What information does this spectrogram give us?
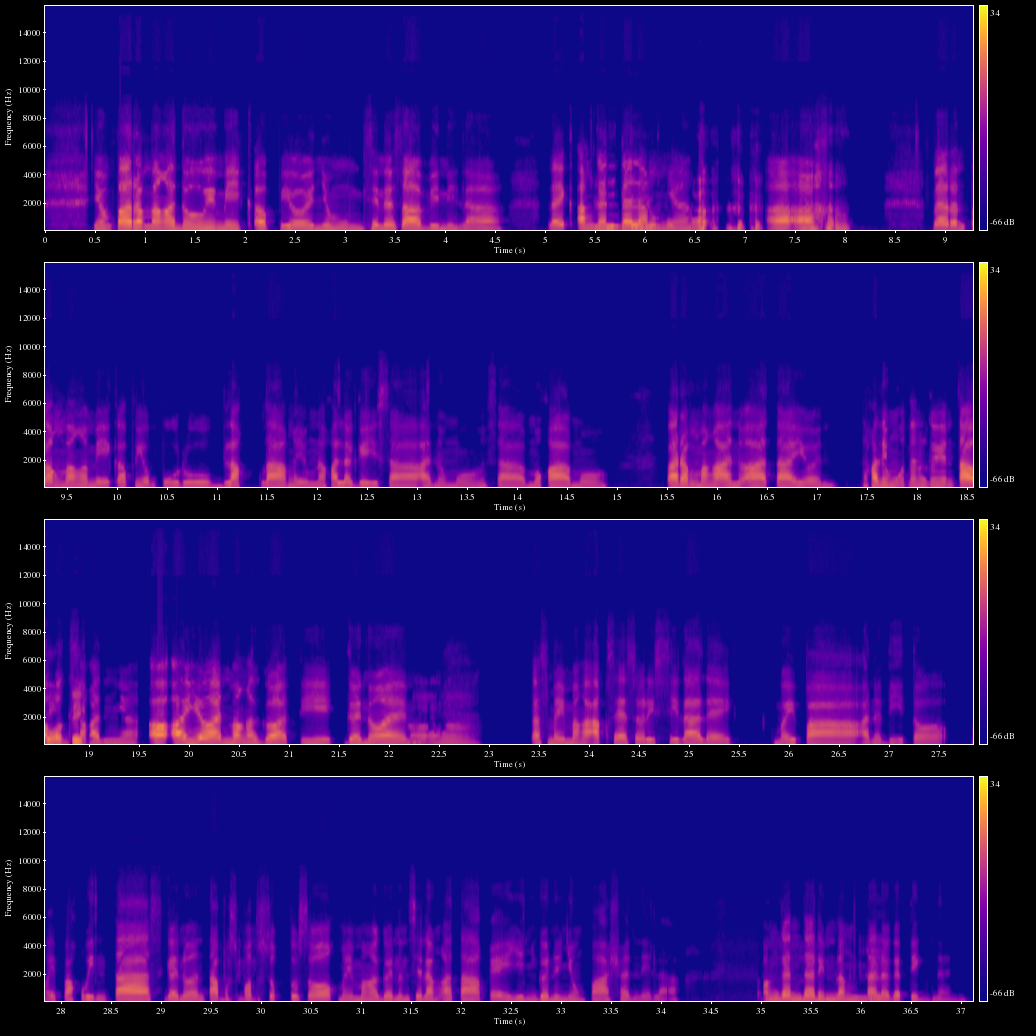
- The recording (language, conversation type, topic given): Filipino, podcast, Paano nagbago ang pananamit mo dahil sa midyang panlipunan o sa mga tagaimpluwensiya?
- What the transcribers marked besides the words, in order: static; laughing while speaking: "mukha"; chuckle; tapping; other background noise; in English: "Gothic"; in English: "Gothic"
